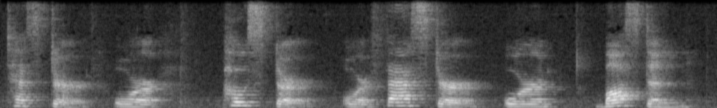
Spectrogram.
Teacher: those all have ST sounds in the middle, but they sound just like an initial ST sound.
